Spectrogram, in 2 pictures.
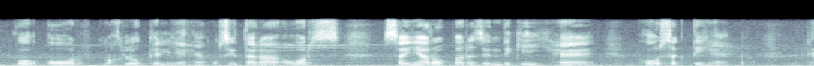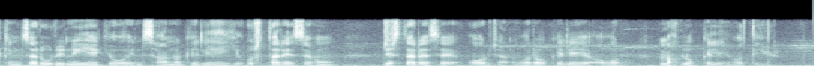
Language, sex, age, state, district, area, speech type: Urdu, male, 18-30, Delhi, Central Delhi, urban, spontaneous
